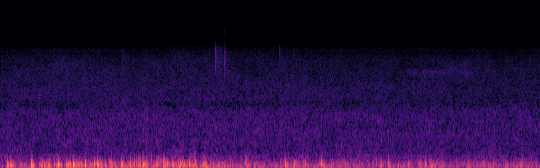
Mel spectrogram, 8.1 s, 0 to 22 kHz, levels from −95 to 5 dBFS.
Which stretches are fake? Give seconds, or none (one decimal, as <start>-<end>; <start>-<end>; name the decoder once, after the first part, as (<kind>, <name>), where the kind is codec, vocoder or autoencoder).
0.0-2.4 (autoencoder, DAC-VAE); 4.3-8.1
